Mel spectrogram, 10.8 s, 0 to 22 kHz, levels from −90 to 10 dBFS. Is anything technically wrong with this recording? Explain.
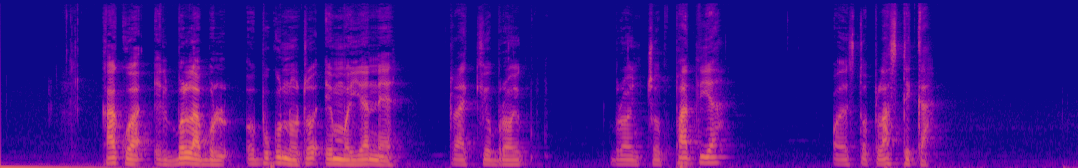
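Yes. Throughout the speech there is generation loss: a swirly, hollow, smeared quality with softened attacks, though content reaches up to about 20.1 kHz. This is likely from roughly seven successive MP3 passes, consistent with 128 kbit/s, each requantising on a shifted frame grid so the damage accumulates.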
